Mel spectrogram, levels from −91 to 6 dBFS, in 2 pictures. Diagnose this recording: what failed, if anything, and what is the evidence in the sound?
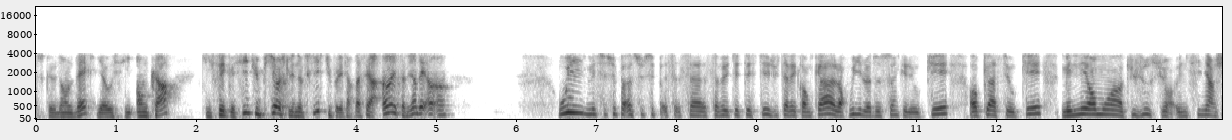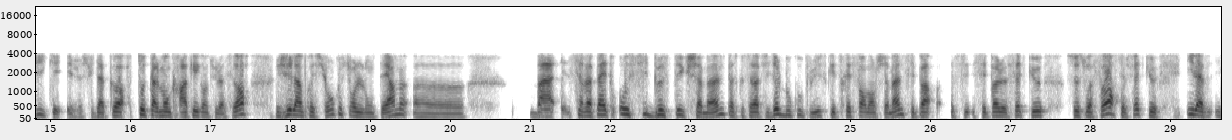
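The speech is thin and buzzy throughout, with nothing above 3.8 kHz. This is codec-stage damage from the AMR narrowband mobile codec, fitting a low mode near 8 kbps.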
